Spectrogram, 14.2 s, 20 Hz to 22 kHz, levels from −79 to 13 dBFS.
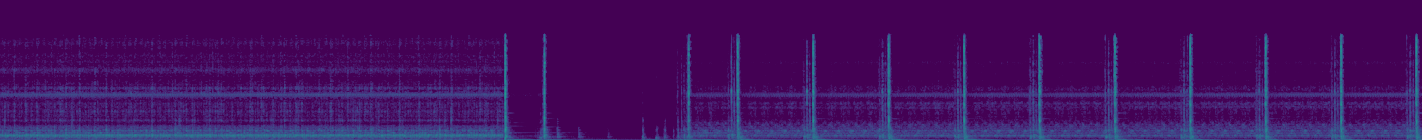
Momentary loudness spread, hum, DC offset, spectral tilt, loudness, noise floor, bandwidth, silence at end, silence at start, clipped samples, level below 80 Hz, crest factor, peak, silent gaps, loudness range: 16 LU; none; under 0.1%; -1 dB/octave; -38 LUFS; -62 dBFS; 16.5 kHz; 0 s; 0 s; under 0.1%; -62 dBFS; 34 dB; -8 dBFS; none; 7 LU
